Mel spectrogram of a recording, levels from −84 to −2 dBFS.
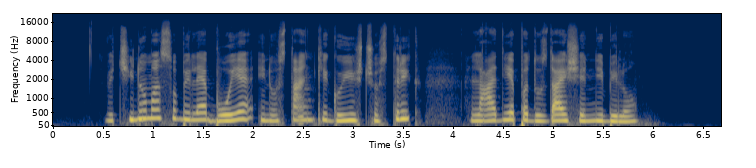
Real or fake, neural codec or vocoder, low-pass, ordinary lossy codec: fake; vocoder, 44.1 kHz, 128 mel bands every 256 samples, BigVGAN v2; 19.8 kHz; none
